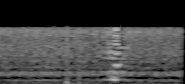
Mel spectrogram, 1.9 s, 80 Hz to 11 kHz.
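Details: Honey bees in a reproductive swarm moving into a bait hive (swarm trap) at Painted Peacock Manor, 04/07/21; a steady low droning hum with two brief louder thumps or bumps partway through.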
